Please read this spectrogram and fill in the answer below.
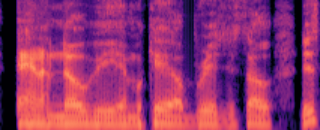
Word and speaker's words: Anunoby: Anunoby, and Mikal Bridges.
